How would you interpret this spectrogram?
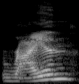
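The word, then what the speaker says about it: Rayan: And along with Litel comes Ryan. I believe that's how I pronounce his name. I was just saying Ryan in my head, but it's spelled R-A-Y-A-N, but whatever.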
